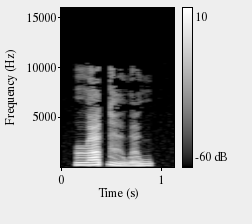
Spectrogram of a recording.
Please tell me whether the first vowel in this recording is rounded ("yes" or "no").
no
